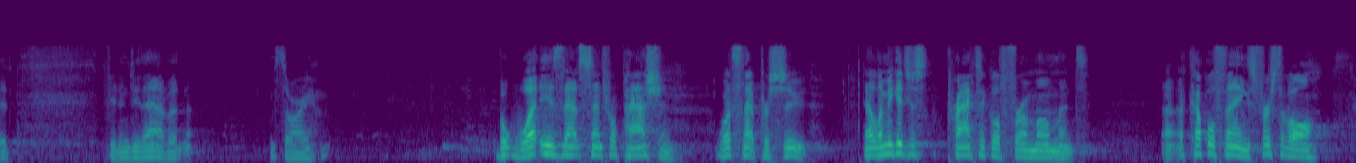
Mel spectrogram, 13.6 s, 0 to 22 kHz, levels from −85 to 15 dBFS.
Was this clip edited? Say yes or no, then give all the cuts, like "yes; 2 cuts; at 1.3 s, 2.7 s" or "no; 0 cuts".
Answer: no; 0 cuts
